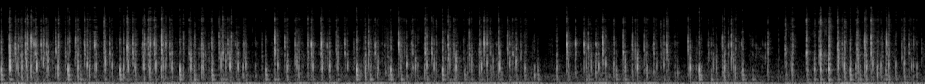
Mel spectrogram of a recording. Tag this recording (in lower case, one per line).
computer keyboard
typing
